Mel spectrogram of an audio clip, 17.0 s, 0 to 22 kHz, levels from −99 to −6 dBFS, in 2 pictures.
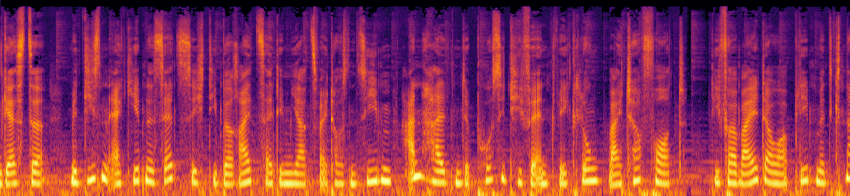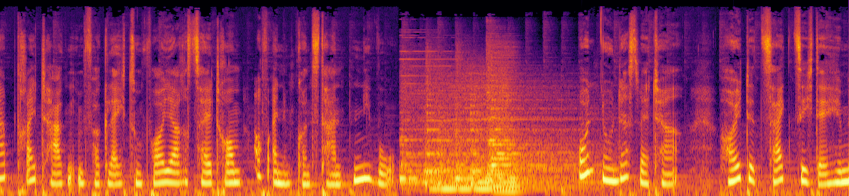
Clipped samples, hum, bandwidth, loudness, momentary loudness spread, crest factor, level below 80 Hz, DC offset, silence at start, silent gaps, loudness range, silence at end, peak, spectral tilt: under 0.1%; none; 19 kHz; -16 LUFS; 6 LU; 14 dB; -32 dBFS; under 0.1%; 0 s; none; 2 LU; 0 s; 0 dBFS; -5.5 dB/octave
